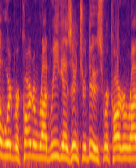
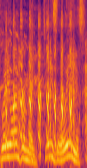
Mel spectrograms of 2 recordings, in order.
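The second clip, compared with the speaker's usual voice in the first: laughing. Real, not acted. Laughing at own failed intro.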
